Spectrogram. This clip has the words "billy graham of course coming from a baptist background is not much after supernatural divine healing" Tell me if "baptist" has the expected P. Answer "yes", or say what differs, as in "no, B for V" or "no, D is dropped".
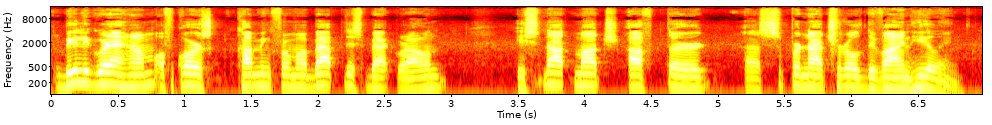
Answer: yes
